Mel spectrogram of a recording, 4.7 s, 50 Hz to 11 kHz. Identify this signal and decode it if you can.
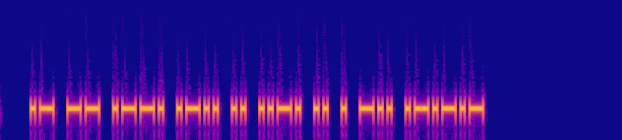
Morse code, heard as a keyed tone, about 36 wpm, 700 Hz. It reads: AMPLIFIED.
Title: Pangram Challenge v2 - 35wpm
